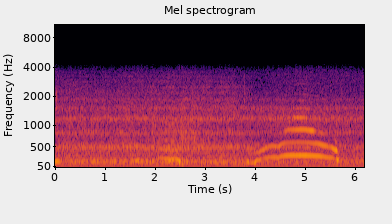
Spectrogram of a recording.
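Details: Wild American black bear mother and two cubs in their den on January 1, 2013, followed by a long-term research team; steady low rumbling background, then a single drawn-out, rising then level moaning call that fades near the end.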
